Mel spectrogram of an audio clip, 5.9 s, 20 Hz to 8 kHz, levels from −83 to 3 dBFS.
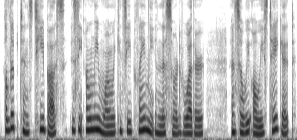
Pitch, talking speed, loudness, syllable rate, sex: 200 Hz, 230 wpm, -15 LUFS, 5.8 syllables/s, female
